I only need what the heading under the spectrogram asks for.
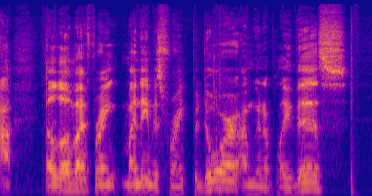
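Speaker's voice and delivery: normal talking voice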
